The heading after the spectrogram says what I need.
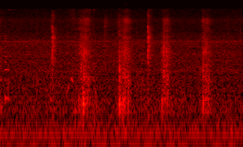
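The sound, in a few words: crunching on raw carrots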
